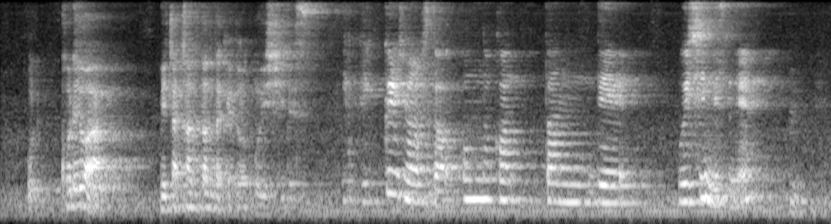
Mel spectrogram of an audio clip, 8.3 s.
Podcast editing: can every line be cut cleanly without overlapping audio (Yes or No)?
Yes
